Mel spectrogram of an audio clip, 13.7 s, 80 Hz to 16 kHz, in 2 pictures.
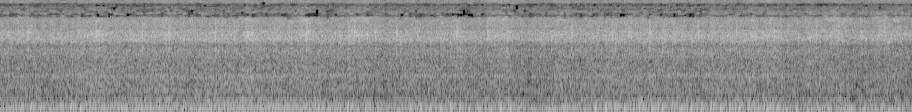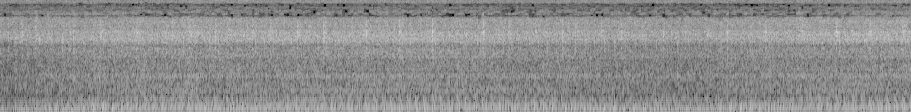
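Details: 1961 Mercury Meteor with 37,000 miles, first start after 43 years parked, with a locked water pump and a belt stuck in the pulleys: uneven, lumpy, loping idle with chuffing throughout. It runs rough and blows oil from the open fuel-pump hole.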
